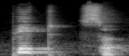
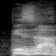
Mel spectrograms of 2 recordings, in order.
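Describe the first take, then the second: First: The middle consonant is a 'ts' sound. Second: The middle consonant is a 'j' sound. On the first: The speaker calls it right. "It's ಪೀಟ್ ಸ" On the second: The speaker calls it wrong. "ಪಿಜ್ಜಾ ಅಲ್ಲ"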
